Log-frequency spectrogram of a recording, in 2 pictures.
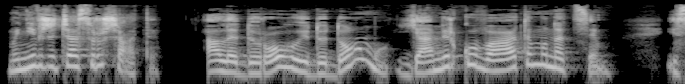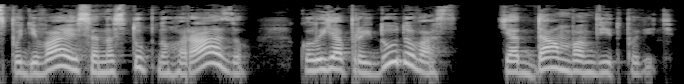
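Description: A woman reader voicing a cheerful, chatty young girl who speaks brightly and eagerly. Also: medium pitch, expressive, moderate pace.

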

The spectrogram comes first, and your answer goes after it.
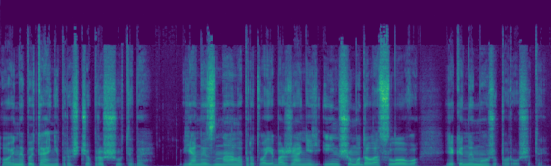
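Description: A man voicing a young woman torn between two brothers, speaking softly and pleadingly in a storybook reading. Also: on the low side, brisk, no room sound, studio quality, close to an everyday voice.

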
